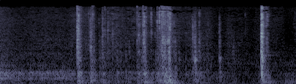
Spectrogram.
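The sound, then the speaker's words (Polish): A lock that first would not open is worked with a small key, giving faint metallic clicks and light jingles. A few sharp ticks are spread through, with the crispest near the end. “Nie chce się otworzyć. Spróbujemy może kluczykiem.”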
